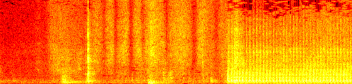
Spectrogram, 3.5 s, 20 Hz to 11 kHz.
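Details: New replacement OKI Data MB480 laser printer: scraping rubs then a steady, rapidly pulsing grind from the mechanism; it shows errors and jams with no obstruction found.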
